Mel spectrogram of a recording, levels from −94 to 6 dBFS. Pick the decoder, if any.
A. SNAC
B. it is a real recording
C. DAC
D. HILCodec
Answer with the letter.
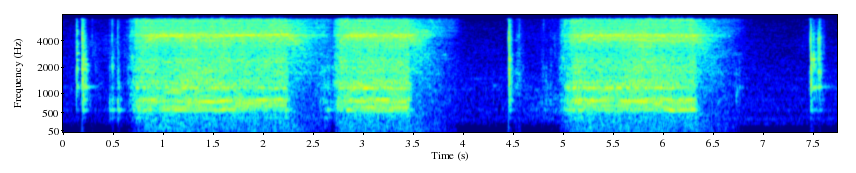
B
